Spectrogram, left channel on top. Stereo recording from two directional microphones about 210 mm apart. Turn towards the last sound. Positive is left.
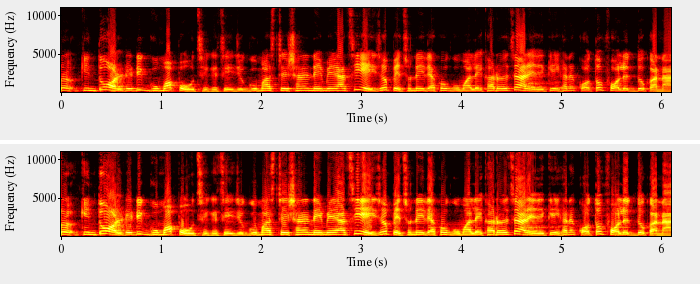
turn(degrees=0)  # may be behind; listen again after turning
